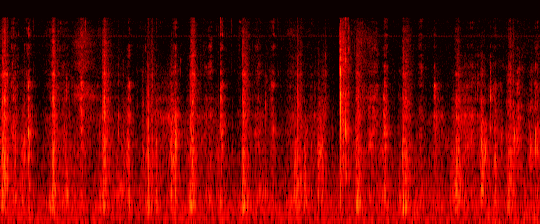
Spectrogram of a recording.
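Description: A person chewing food close to the microphone: irregular small clicks and crunches several times a second, with one sharper click about three and a half seconds in.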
